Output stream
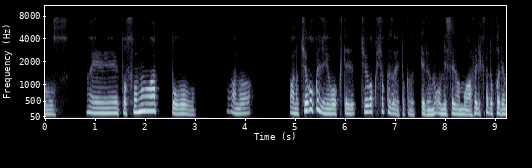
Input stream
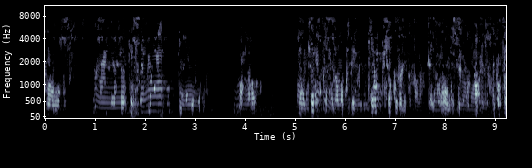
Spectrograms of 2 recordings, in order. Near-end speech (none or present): none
